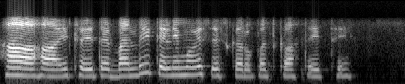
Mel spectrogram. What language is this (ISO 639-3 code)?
kas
